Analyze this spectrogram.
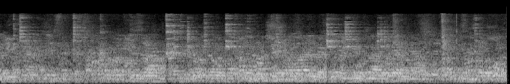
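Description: Cutlery and plates clink.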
